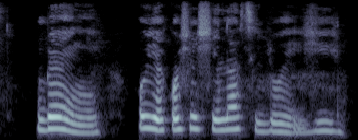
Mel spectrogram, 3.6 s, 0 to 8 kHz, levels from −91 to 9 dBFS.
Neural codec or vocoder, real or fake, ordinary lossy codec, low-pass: none; real; none; none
